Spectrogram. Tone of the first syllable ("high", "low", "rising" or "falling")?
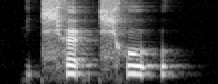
high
